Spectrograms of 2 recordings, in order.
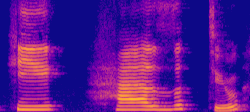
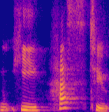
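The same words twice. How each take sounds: First: The phrase is said slowly and carefully. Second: The phrase is said quickly and run together.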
